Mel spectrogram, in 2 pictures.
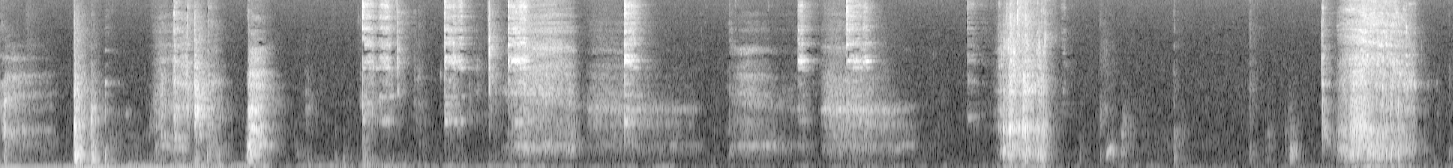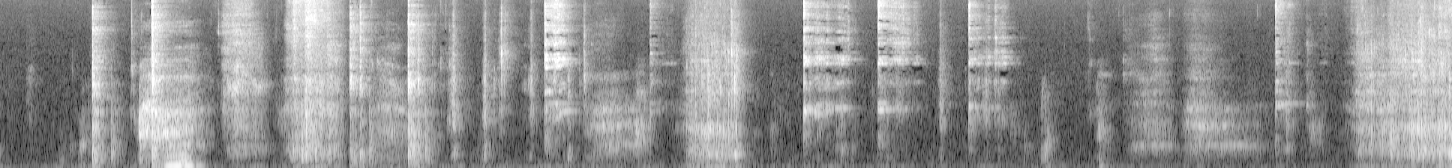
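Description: Eating ramyeon from a stainless steel pot with metal chopsticks: repeated clinks and scrapes of the chopsticks on the metal pot, mixed with slurps of noodles and broth. Near the end the pot is lifted and the broth drunk straight from it.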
